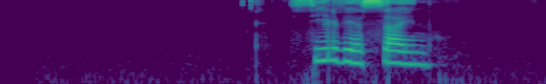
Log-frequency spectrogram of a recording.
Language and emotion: Russian, neutral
